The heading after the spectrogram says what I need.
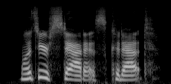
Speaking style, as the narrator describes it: Turfo asks, in her usual, neutral, even monotone

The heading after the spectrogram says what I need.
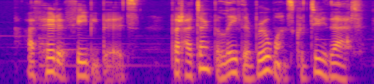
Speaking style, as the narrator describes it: laughed Rose

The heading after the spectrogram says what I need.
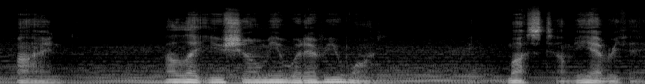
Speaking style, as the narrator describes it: After a long pause, he sighed and said

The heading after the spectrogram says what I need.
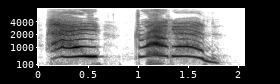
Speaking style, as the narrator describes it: She shouted as loud as she could

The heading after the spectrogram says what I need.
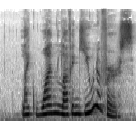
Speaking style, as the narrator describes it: exclaimed Misha

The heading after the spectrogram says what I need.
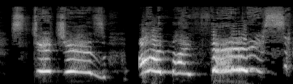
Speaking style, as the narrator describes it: Sydney screams

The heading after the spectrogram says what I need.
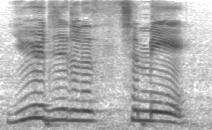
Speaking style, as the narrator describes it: Dwight slurs

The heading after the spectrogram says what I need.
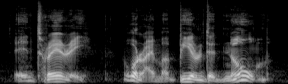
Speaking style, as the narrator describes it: Bruenor grumbled

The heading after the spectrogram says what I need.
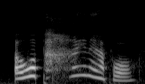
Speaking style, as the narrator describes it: cried someone

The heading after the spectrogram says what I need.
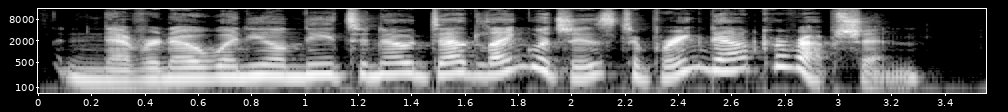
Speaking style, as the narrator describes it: Ginny giggled

